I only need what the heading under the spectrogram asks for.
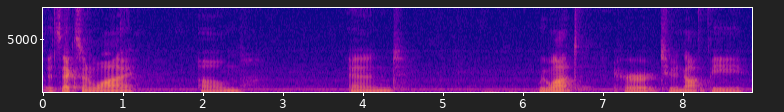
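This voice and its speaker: A man giving a casual coding screencast, thinking aloud in halting, unscripted phrases. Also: lowish voice, creaky, fairly bright tone, slight background noise. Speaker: programming tutorial presenter.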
